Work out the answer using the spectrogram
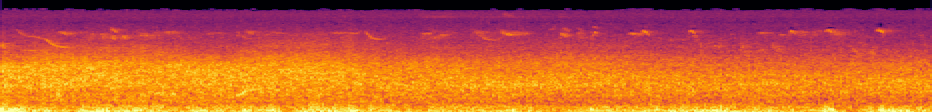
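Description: Small birds chirping, many brief high calls over and over, above a steady outdoor rush with an uneven low rumble underneath.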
